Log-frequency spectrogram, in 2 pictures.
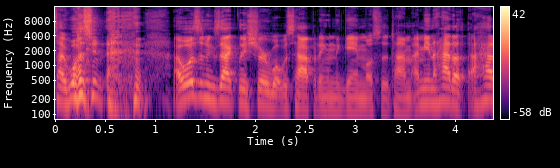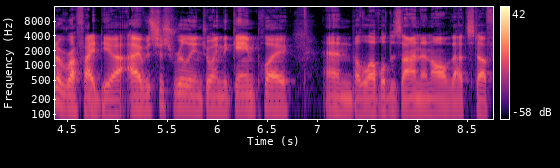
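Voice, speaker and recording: A man's voice: medium pitch, fairly bright tone. A man giving casual gaming reaction commentary in an informal, chatty, rambling way. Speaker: gaming YouTuber host.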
